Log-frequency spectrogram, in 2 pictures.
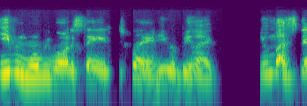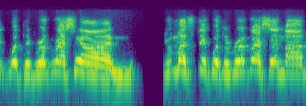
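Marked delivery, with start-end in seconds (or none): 2.6-6.1 higher-pitched put-on Jamaican accent. Retelling what he always said to them while playing on stage: imitating a Jamaican accent. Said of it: "I apologize already for my Jamaican".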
